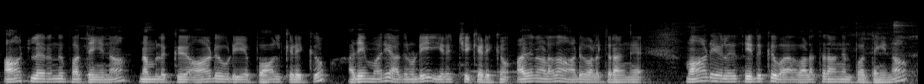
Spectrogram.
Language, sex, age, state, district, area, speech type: Tamil, male, 18-30, Tamil Nadu, Dharmapuri, rural, spontaneous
